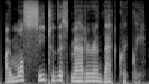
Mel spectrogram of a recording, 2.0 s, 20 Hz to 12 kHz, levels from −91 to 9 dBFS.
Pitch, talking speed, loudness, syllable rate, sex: 150 Hz, 270 wpm, -19 LUFS, 6.0 syllables/s, male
